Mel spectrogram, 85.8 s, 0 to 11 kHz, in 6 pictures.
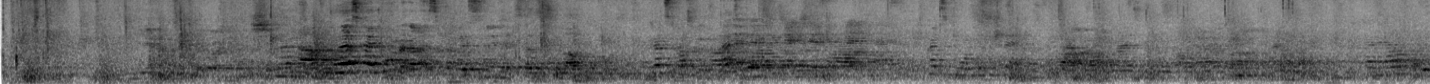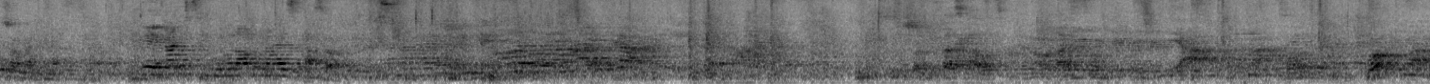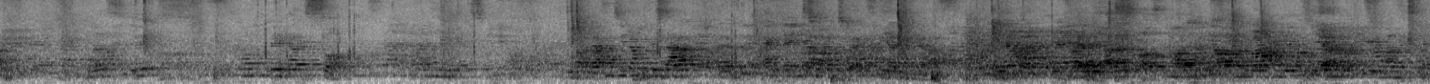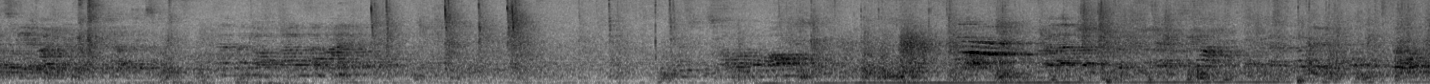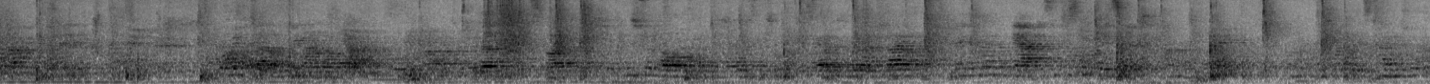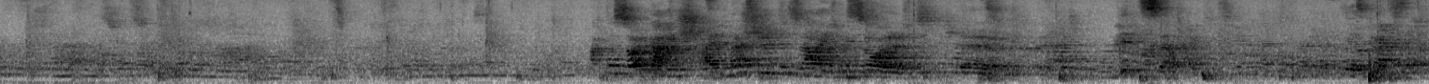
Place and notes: {"title": "Düsseldorf, Ehrenhof, nrw forum, exhibition preview - düsseldorf, ehrenhof, nrw forum, exhibition preview", "date": "2009-08-02 15:46:00", "description": "preview walk in the exhibition catwalk\nsoundmap nrw: social ambiences/ listen to the people in & outdoor topographic field recordings", "latitude": "51.23", "longitude": "6.77", "altitude": "41", "timezone": "Europe/Berlin"}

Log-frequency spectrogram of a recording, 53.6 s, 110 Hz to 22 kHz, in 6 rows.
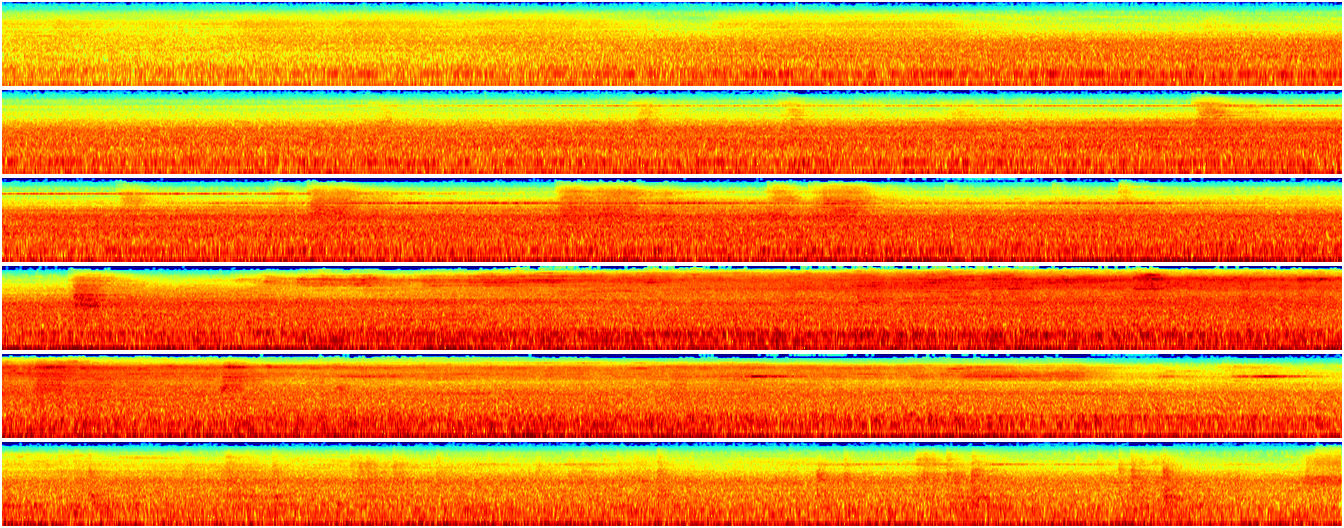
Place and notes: {"title": "Mediapark, Köln, Deutschland - trains and echos", "date": "2014-07-15 21:50:00", "description": "sitting on a small hill in the back of the Mediapark buildings, listening to trains and their echos reflecting from the walls. besieds that, warm summer evening ambience.\n(Sony PCM D50, DPA4060)", "latitude": "50.95", "longitude": "6.94", "altitude": "54", "timezone": "Europe/Berlin"}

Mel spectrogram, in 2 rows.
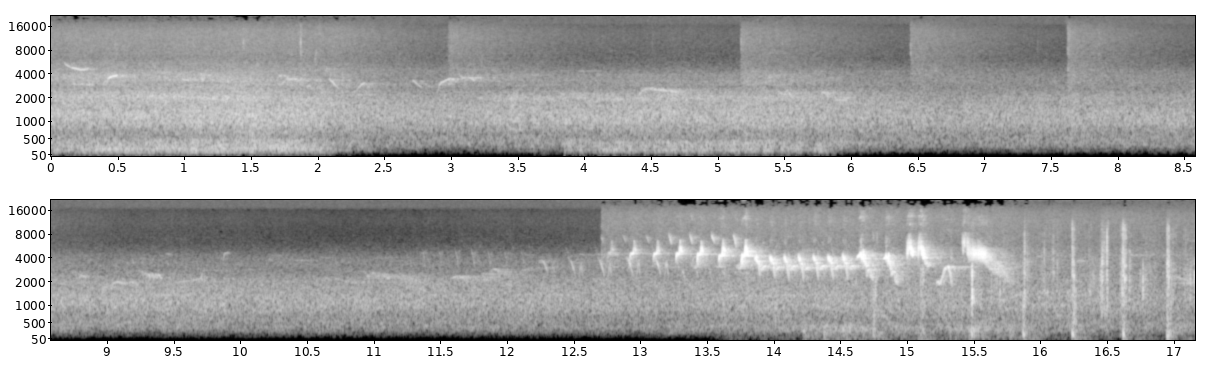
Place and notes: {"title": "Schonnebeck, Essen, Deutschland - essen, park at Hallo stadium", "date": "2014-04-12 16:40:00", "description": "Im Park am Hallo Stadion an einem milden, windigem Frühjahrsnachmittag. Der Klang des Parks mit Joggern auf dem Kiesweg.\nIn a park near the Hallo stadium at a mild windy spring afternoon. The overall park ambience and some jogger on the path.\nProjekt - Stadtklang//: Hörorte - topographic field recordings and social ambiences", "latitude": "51.48", "longitude": "7.05", "altitude": "62", "timezone": "Europe/Berlin"}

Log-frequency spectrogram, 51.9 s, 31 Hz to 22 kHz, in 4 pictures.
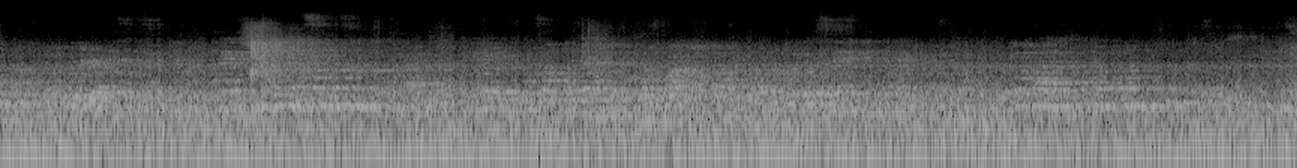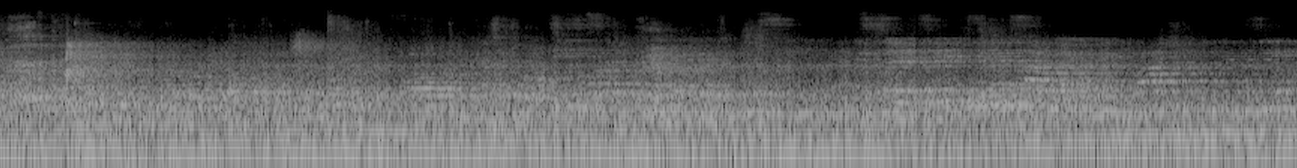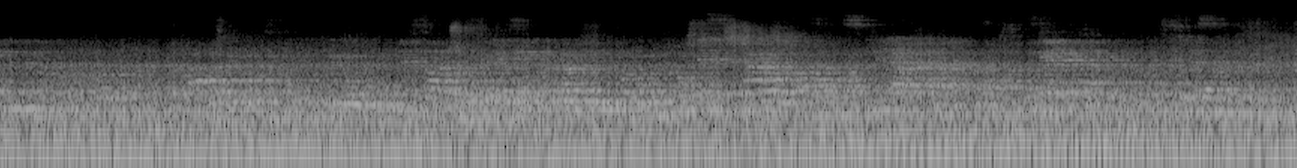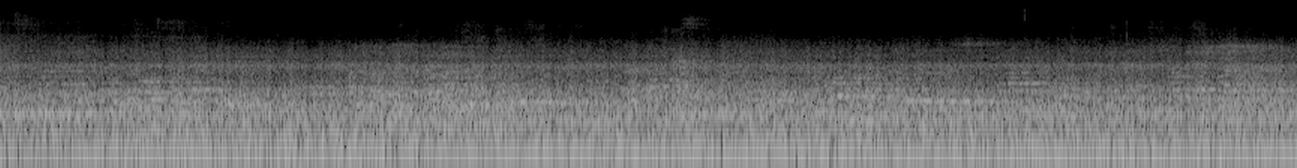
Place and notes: {"title": "ESAD, Caldas da Rainha, Portugal - 1º place", "date": "2014-02-28 14:00:00", "description": "inside the building on the first floor with balcony\nstereophonic pickup", "latitude": "39.40", "longitude": "-9.13", "timezone": "Europe/Lisbon"}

